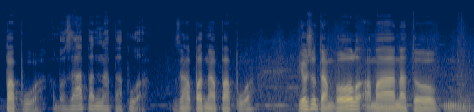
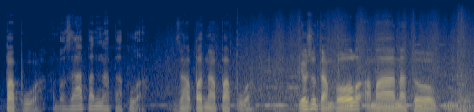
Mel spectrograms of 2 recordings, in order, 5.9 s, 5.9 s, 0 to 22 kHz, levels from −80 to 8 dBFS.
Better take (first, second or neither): first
